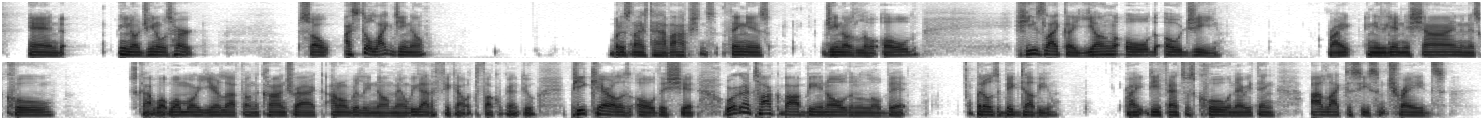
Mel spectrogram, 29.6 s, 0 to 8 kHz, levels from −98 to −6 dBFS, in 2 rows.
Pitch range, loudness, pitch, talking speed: 105-115 Hz, -19 LUFS, 110 Hz, 205 wpm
